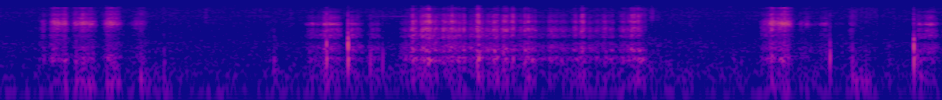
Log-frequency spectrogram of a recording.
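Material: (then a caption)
Paper. A ballpoint pen tip writes on a lined paper notebook page, making short, dry scratching strokes. Bursts of bright scraping come and go with quiet pauses between them, including one longer continuous stretch of writing in the middle.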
